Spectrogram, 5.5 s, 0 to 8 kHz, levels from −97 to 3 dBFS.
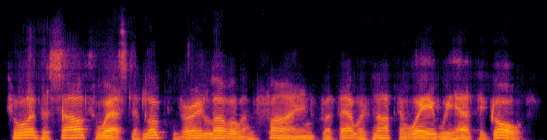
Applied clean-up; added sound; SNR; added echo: neural mask model Resemble Enhance denoiser.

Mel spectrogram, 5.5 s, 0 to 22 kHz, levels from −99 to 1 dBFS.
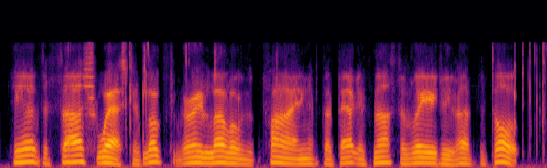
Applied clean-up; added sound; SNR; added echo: neural diffusion model UNIVERSE++.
